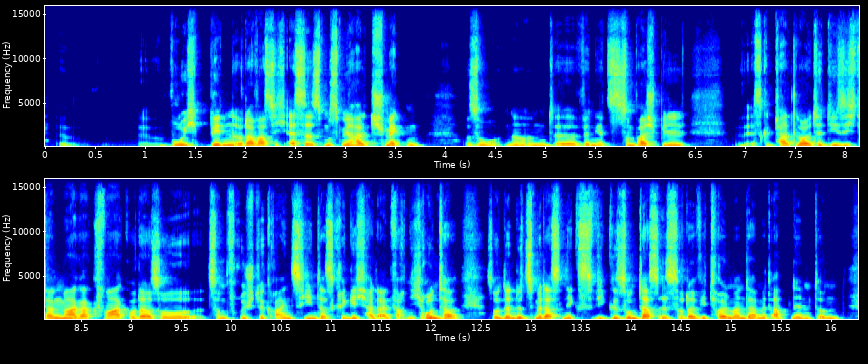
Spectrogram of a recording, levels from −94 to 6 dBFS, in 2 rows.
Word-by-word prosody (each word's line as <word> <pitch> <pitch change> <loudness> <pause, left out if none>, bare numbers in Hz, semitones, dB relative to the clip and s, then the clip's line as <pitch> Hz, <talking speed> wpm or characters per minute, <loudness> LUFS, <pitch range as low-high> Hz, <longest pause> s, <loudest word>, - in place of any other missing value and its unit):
äh, - - -15 0.8
äh, - - -21
wo 115 -1 -1
ich 110 - -5
bin 125 +1 +3
oder 105 -4 +3
was 110 0 +1
ich 115 - -7
esse, 120 0 +1
es 115 +2 -2
muss 115 0 -4
mir 110 -3 +2
halt 105 0 +1
schmecken 120 -4 -2 0.4
so, 100 +6 -5
ne? 105 0 -4
Und, 105 0 -5
äh, 105 0 -1
wenn 100 0 -1
jetzt 105 0 -6
zum 110 -2 -1
Beispiel 105 +3 0 0.6
es - - -9
gibt - - -12
halt 105 -1 0
Leute, 105 +2 +3
die 110 +2 -2
sich 105 0 -4
dann 105 -1 +3
Magerquark 115 +3 +3
oder 115 0 +3
so 115 0 -2
zum 115 -1 -4
Frühstück 120 +3 -7
reinziehen, 115 +1 0
das 105 -1 -2
kriege 115 -1 -2
ich 110 - -4
halt 100 - -1
einfach 110 0 -3
nicht 105 -2 -7
runter. 110 -6 +5 0.2
So - - -4
und 110 - +1
dann 105 -1 +4
nützt 130 +1 +1
mir 115 - +3
das 105 +1 +3
nix, 115 0 -3
wie 105 -2 -4
gesund 120 +5 +2
das 125 0 +5
ist 130 - -2
oder 110 -2 +1
wie 110 - -2
toll 115 0 +3
man 115 -1 +3
damit 110 0 0
abnimmt 120 -2 -2
und 105 0 -3
110 Hz, 220 wpm, -25 LUFS, 105-115 Hz, 0.8 s, runter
